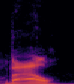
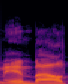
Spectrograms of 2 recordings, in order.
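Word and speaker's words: Mbow: Yeah, the M's silent. It's Marcus B. Bow. Oh, Bo. Yeah, didn't know that. Pretty sure I called him imbal to his face and didn't mean to.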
